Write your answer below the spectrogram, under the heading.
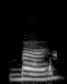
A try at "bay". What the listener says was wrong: Bay. remember, it has to have the A sound. So bay.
